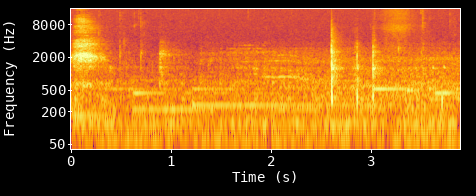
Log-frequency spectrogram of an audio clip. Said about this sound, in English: And I'm just gonna grab some water because I've been talking forever.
